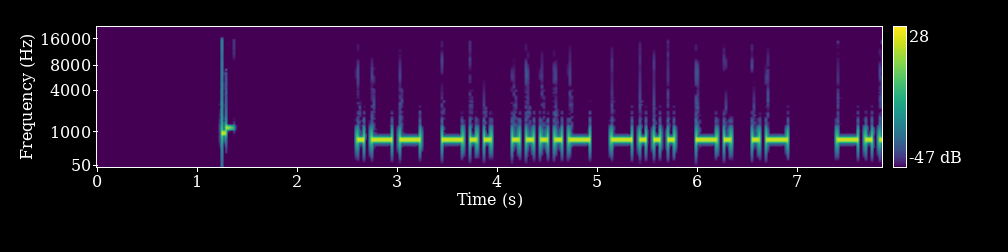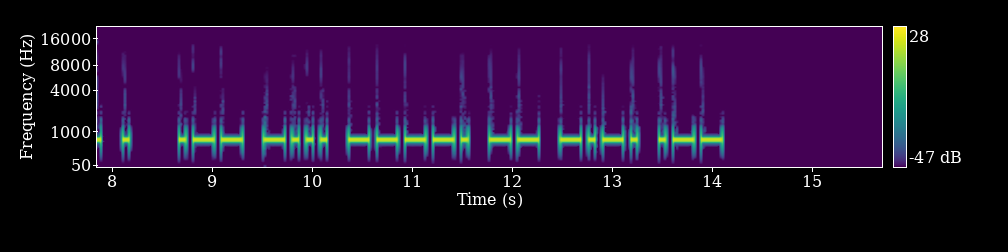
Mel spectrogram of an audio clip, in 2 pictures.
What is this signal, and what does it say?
Morse code, heard as a keyed tone, about 17 wpm, 700 Hz. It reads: WD4BNA DE WB9MCW
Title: USA Callsign DE Callsign - 6 Characters - 17wpm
